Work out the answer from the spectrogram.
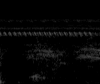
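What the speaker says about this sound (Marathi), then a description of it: "पक्ष्यांची किलबिलाट" A crow caws once in a misty early-morning village among hills in Konkan farmland, a faint, distant call set against soft background ambience.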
